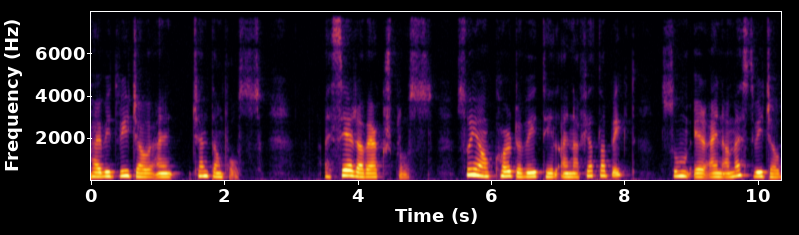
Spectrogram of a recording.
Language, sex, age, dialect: Faroese, female, 36-60, Sandoy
